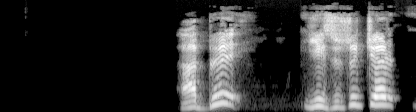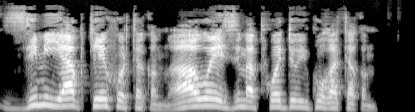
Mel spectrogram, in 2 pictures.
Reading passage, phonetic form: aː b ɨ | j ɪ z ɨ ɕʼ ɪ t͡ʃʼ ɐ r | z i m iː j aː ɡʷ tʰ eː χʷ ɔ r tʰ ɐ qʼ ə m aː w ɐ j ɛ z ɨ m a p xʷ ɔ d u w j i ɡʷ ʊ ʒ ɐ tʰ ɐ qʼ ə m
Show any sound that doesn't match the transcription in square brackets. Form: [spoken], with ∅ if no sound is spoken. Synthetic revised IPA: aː b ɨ | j ɪ z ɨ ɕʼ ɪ t͡ʃʼ ɐ r | z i m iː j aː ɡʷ tʰ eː [xʷ] ɔ r tʰ ɐ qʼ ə m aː w ɐ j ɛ z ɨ m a p xʷ ɔ d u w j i ɡʷ ʊ [ʁ] ɐ tʰ ɐ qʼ ə m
